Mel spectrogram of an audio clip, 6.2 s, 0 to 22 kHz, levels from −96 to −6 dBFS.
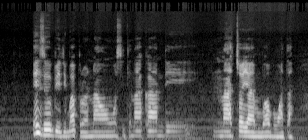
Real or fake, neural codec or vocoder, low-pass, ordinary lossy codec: real; none; none; none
